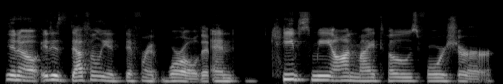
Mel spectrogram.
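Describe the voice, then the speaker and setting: A woman with a notably low-pitched voice, talking as a guest therapist on a podcast. She sounds earnest and enthusiastic, often restarting her phrases mid-thought. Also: moderate pace. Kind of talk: conversational interview.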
